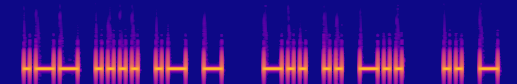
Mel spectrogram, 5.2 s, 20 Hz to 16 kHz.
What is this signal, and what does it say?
Morse code, heard as a keyed tone, about 20 wpm, 700 Hz. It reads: WHAT DID IT
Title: Sentences from Top 1100 Words 20wpm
